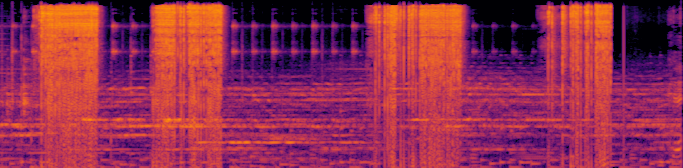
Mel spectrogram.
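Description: Four short bursts of electric arc welding, each about a second long, crackling as steel braces are tack-welded onto a steel frame. Background music plays underneath.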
